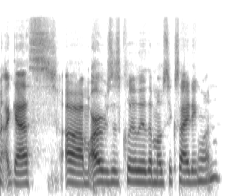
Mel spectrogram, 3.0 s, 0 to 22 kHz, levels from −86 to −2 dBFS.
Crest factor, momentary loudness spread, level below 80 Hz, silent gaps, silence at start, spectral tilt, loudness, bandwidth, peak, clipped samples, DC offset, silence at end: 20 dB; 10 LU; -76 dBFS; none; 0 s; -2.5 dB/octave; -28 LUFS; 16.5 kHz; -10 dBFS; under 0.1%; under 0.1%; 0.25 s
